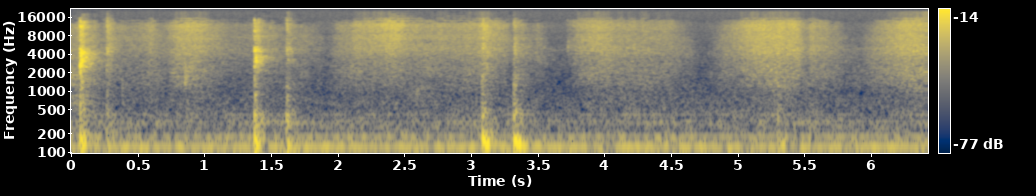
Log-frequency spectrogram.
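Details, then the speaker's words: Paired hollow taps from chest percussion giving a resonant note throughout, normal for air-filled lungs; resonant percussion note. "So, your chest upon percussion is pretty resonant throughout. That's pretty normal because you're full of air."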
